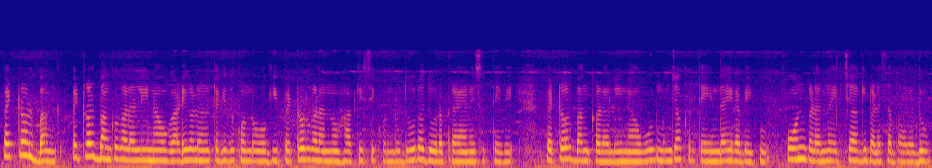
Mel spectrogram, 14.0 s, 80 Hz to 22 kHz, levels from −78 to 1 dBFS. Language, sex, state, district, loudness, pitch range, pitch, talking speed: Kannada, male, Karnataka, Mysore, -16 LUFS, 195-220 Hz, 205 Hz, 105 wpm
